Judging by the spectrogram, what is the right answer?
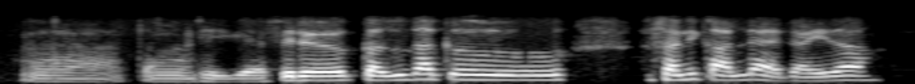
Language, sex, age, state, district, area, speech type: Dogri, male, 18-30, Jammu and Kashmir, Samba, rural, conversation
